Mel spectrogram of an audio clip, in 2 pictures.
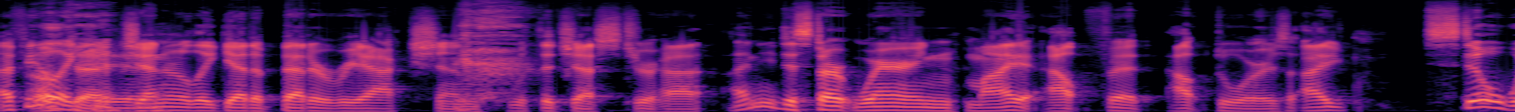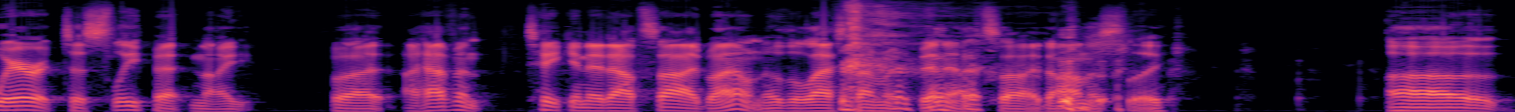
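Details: Adult male speaker; typical speech.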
